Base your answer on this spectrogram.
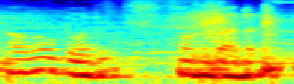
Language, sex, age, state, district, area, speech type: Kannada, male, 60+, Karnataka, Udupi, rural, spontaneous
